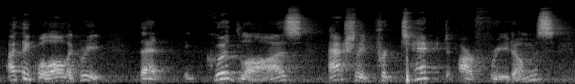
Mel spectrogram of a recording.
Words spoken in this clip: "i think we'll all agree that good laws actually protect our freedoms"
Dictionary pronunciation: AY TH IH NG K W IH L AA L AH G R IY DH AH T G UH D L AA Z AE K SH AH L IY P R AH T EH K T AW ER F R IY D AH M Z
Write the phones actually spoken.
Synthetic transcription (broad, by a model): AY TH IH NG K W IH L AA L AH G R IY DH AH T G UH D L AA Z AE K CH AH L IY P R AH T EH K T AW ER F R IY D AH M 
